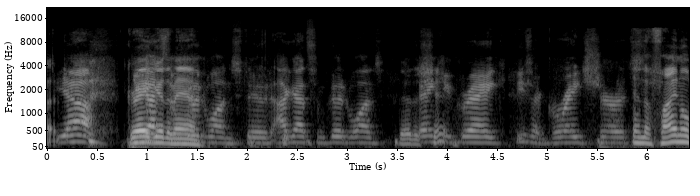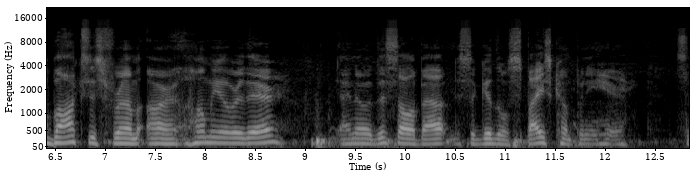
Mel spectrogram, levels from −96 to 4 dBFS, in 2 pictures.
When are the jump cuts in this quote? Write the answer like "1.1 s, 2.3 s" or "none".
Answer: 4.6 s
